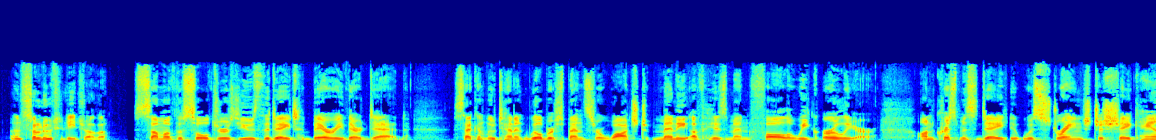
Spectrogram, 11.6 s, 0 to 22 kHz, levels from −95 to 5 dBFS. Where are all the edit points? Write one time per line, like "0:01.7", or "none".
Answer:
0:10.1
